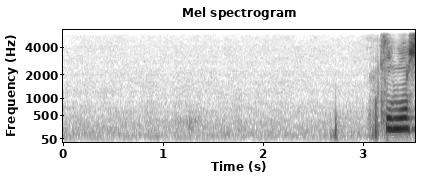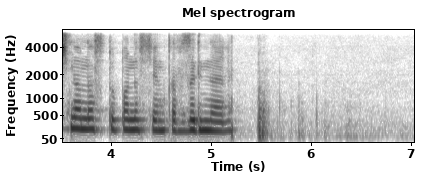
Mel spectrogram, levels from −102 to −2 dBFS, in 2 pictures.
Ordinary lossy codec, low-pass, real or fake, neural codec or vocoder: none; 5.4 kHz; fake; codec, 44.1 kHz, 3.4 kbps, Pupu-Codec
